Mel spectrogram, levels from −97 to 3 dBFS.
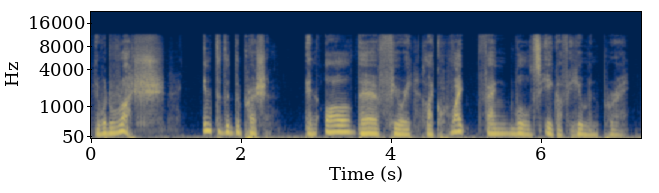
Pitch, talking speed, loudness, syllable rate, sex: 125 Hz, 145 wpm, -21 LUFS, 4.7 syllables/s, male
